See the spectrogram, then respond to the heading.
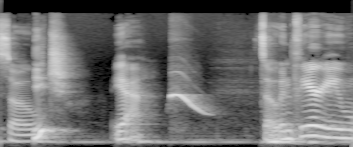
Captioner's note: whistles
